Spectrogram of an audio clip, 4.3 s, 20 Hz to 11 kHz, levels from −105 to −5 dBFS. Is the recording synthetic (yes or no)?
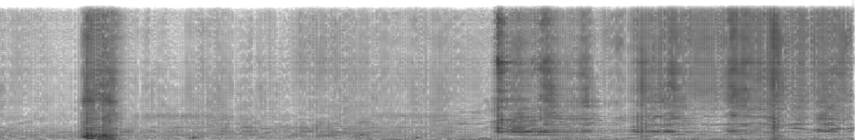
yes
